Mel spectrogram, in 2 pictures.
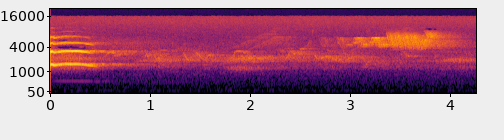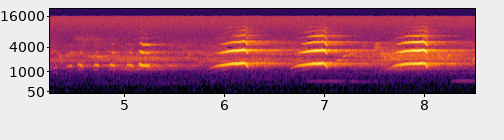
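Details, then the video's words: Wood duck (Aix sponsa) of eastern North America giving three loud, rising, squealing whistles about a second apart, after a quick run of short clipped notes, over a faint background hiss. "Wood Duck Sound"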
